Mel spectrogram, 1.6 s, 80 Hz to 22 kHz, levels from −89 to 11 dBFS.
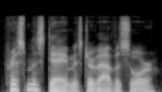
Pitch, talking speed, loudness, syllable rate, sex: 110 Hz, 150 wpm, -16 LUFS, 4.5 syllables/s, male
